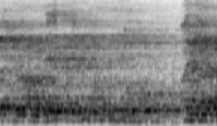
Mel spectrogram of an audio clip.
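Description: A man's voice through a public-address system in a large, echoing hall, its vowels drawn out and smeared together so that the words blur.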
